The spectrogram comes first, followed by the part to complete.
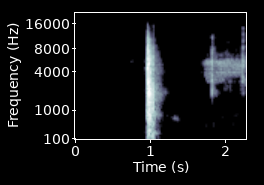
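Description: A single sharp click at the computer about a second in, then a faint hiss near the end.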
